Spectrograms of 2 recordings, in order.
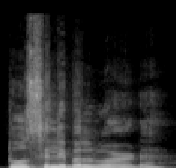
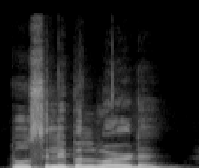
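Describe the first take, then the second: No difference in how they are said.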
